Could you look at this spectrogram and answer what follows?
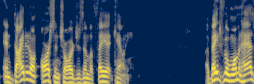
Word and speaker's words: Lafayette: Lafayette, not Fayette. Lafayette County. Or is it Lafayette or Lafayette? For me, it's Lafayette. But I think they pronounce it Lafayette up there.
